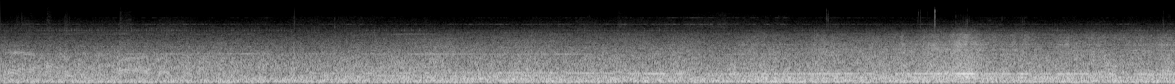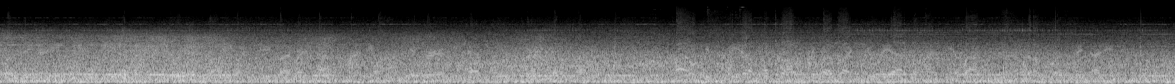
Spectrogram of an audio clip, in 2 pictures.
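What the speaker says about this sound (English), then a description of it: "Philippine, the 777 at 300 ER. Flight 102 coming up from Manila." Loud, steady jet engine roar from a Philippine Airlines Boeing 777-300ER arriving at Los Angeles International Airport, a sustained rumbling hiss with a slowly shifting tone.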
